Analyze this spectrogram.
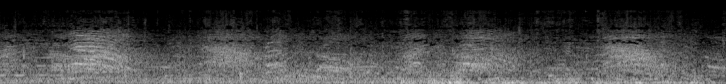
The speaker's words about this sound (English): But here's what it sounded like as that crowd gathered.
